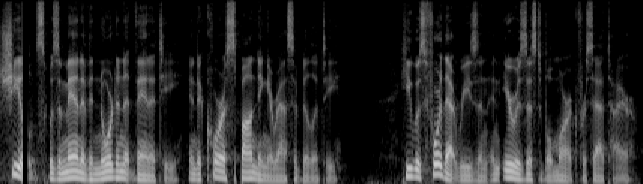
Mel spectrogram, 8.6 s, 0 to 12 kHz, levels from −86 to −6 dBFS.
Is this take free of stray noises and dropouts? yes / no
no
